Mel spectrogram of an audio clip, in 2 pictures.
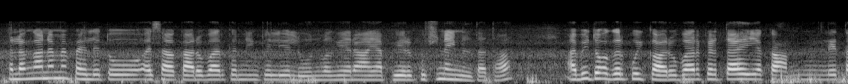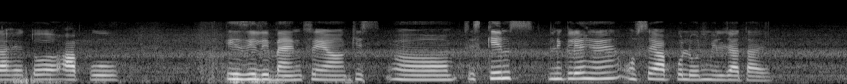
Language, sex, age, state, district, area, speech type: Urdu, female, 18-30, Telangana, Hyderabad, urban, spontaneous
